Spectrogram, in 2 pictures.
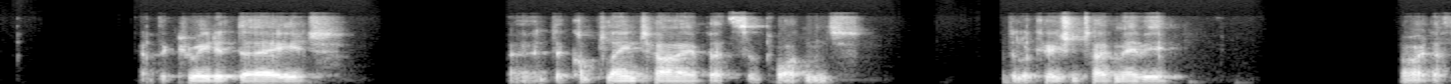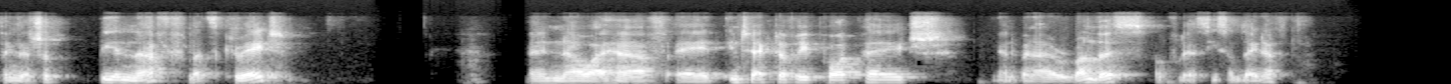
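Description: A man speaks calmly into a microphone, heard as over an online call.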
